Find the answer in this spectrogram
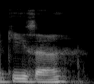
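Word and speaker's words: Gizeh: about this one so this is called the giza uh trying to find the actual pattern page but um and giza is spelled g-i-z-e-h um so this is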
